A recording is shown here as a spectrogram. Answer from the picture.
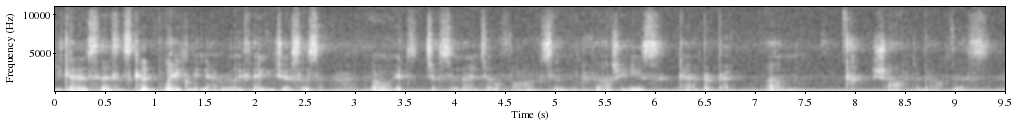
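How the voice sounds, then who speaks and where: A soft-spoken man talks at a moderate pace with long, frequent pauses, over noticeable background noise and audible room echo. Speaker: youtuber telling fan fiction story. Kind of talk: casual story narration. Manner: halting, many fillers. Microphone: quiet, needs volume up.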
